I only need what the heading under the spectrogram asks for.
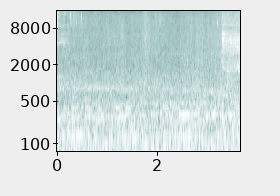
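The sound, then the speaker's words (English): A steady, low bubbling of liquid churns continuously throughout, a dense rumbling wash with no pauses and no voices, like a large vessel quietly boiling or gurgling. “And you can hear bubbling.”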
